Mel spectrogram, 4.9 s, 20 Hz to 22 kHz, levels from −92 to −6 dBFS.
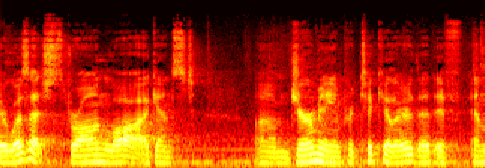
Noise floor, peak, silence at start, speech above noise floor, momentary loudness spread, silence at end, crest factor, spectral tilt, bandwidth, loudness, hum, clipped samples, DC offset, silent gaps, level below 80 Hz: -38 dBFS; -2 dBFS; 0 s; 20 dB; 13 LU; 0 s; 18 dB; -6 dB/octave; 14.5 kHz; -18 LUFS; none; under 0.1%; under 0.1%; none; -46 dBFS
